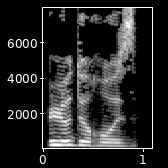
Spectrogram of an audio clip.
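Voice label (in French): "l'eau de rose", French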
